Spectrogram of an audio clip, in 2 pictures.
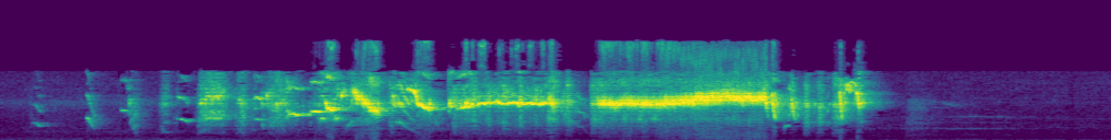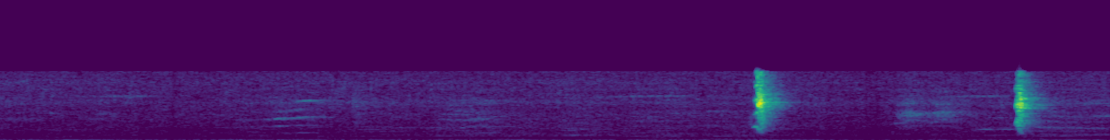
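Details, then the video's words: Weaver, locally called chichiguago, singing a song meant for teaching other birds: a dense, buzzy, high-pitched chatter with sizzling trills that lasts about four seconds. Quiet follows, then two brief sharp chips near the end. "CANTO DE AVE TEJEDOR O CHICHIGUAGO"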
